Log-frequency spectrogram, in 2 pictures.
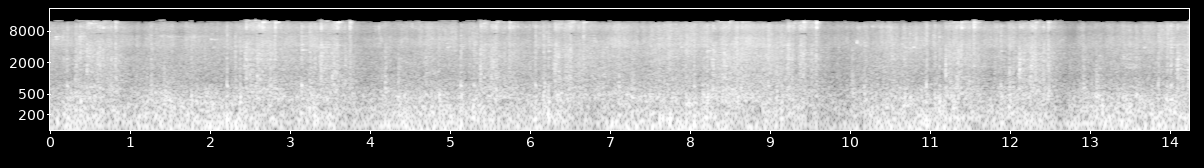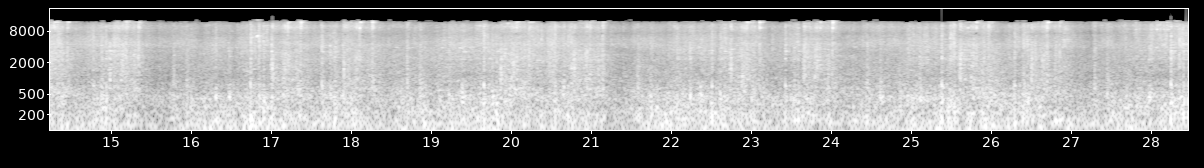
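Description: Freight train of autorack cars rolling past at close range: a loud, steady rumble of steel wheels on the rails, broken by repeated clickety-clack as the wheelsets run over rail joints.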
